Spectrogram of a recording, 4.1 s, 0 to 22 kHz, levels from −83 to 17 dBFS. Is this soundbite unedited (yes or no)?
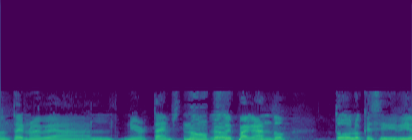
yes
